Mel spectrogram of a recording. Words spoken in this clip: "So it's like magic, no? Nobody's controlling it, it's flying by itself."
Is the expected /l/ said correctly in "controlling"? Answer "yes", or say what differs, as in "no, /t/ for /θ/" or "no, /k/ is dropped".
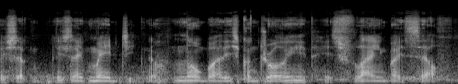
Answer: yes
